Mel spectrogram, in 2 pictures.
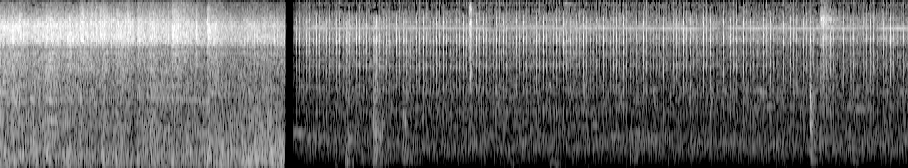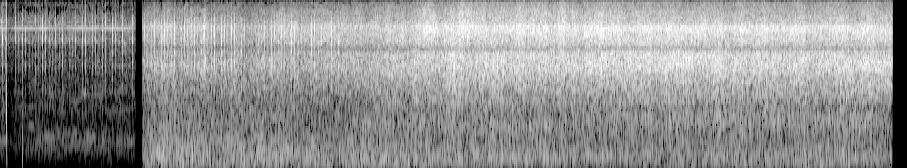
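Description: Steady rushing, rumbling noise of a small amusement-park train ride running on its elevated track, heavy with wind on the microphone. About three seconds in it cuts to a much quieter stretch with a few faint clicks, then the loud rushing noise returns for the last seven seconds.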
